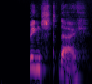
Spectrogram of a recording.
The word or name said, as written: pinksterdag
